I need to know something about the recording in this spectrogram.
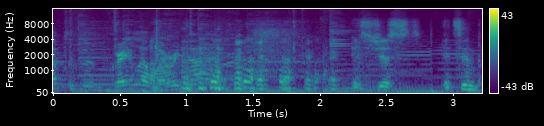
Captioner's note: laughing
